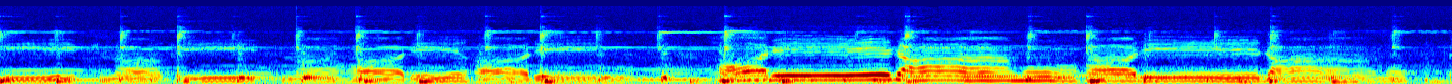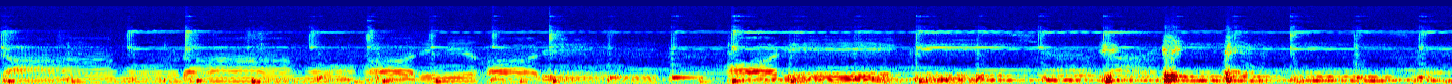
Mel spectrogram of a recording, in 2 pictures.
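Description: Devotional kirtan: a singing voice carries a melodic chant over sustained held tones, kept in time by a steady beat of sharp strokes about two to three a second.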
